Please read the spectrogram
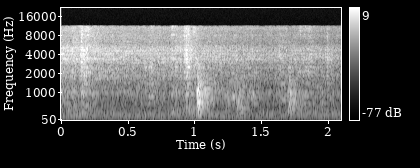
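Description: Meat frying in a pan with a steady sizzle, and a utensil clicking against the pan twice as it is stirred; the sharper knock comes about a second in.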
